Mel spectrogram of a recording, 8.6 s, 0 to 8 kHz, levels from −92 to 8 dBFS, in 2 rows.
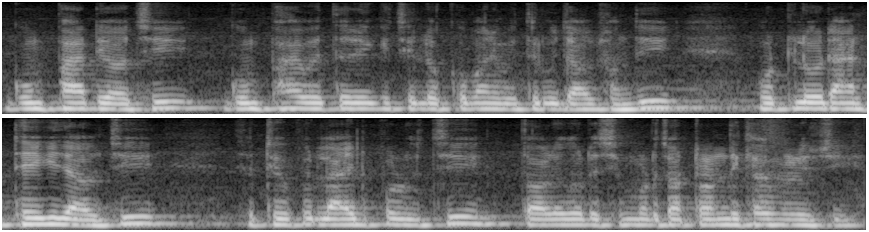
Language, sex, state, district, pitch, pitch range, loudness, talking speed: Odia, male, Odisha, Nuapada, 150 Hz, 145-165 Hz, -14 LUFS, 195 wpm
